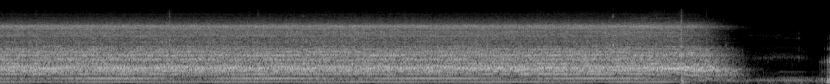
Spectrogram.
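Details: Stenner peroxide injection pump for well water, just after its leaking tube was replaced and the roller position adjusted level; steady even motor hum with a smooth rhythmic roller beat, no knocks or squeals, then winding down. Normal, healthy running.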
